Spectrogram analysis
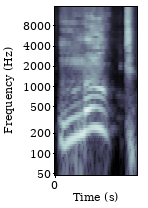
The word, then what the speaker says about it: moot: It's moot, not mute. Mute means turning the noise off. Moot means it does not matter. Moot. M O like boot, like your shoe.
